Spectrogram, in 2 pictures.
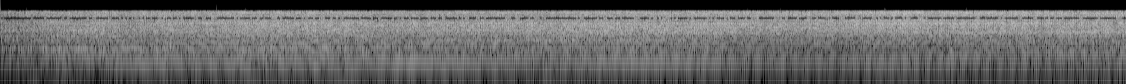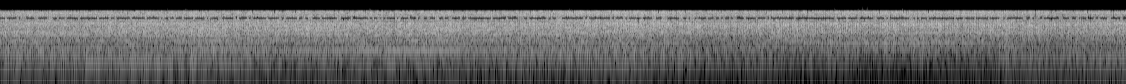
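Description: Single-cylinder oscillating model steam engine running on compressed air, fast and steady, with a continuous hissing exhaust. It comes up to speed in the first second or so.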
